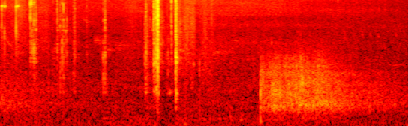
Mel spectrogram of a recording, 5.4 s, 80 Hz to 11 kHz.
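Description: A run of small mechanical clicks from a compact camera's zoom and handling. Then, about three and a half seconds in, a single shot from a Sauer 200 STR bolt-action rifle, its report followed by a fading echo lasting over a second.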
